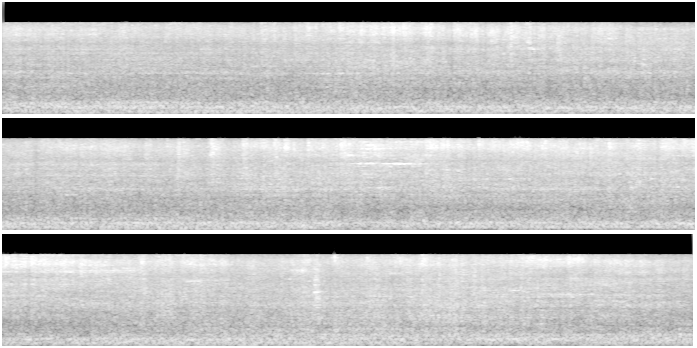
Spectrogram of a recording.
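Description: Norfolk Southern mixed freight train's cars rolling past: a steady, unbroken noise of freight-car wheels on the rails.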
